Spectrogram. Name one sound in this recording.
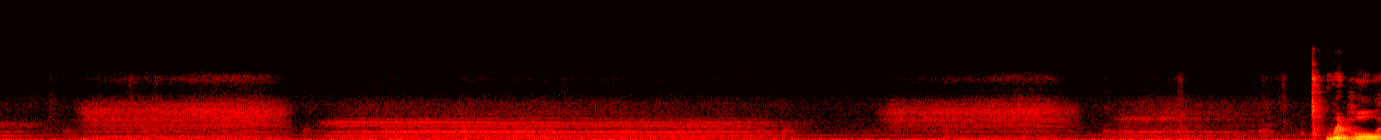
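A woman breathes slowly and deeply.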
